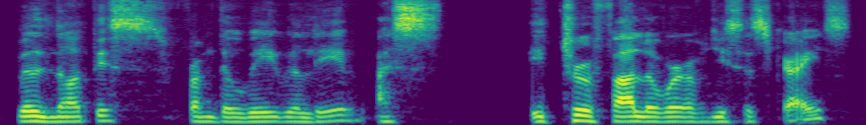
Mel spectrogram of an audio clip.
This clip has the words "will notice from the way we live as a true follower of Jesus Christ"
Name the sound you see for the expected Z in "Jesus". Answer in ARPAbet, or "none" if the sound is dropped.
S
